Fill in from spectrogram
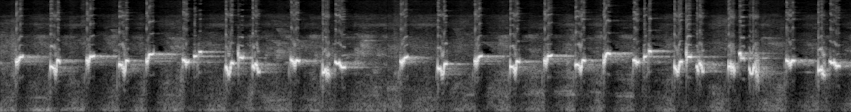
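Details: Sooty-headed bulbul delivering a long, rapid-fire, forest-style song meant as a lure to make bulbuls sing: a steady, unbroken stream of short, chattering, whistled notes that dip and rise, repeated for over eight seconds.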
